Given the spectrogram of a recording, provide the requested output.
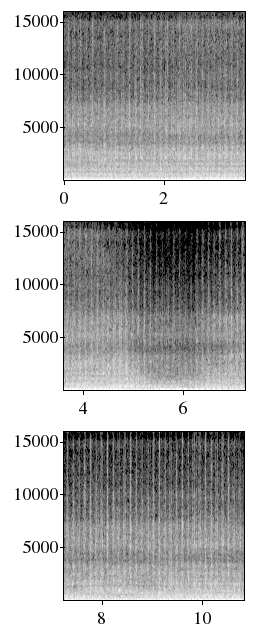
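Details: KAMAZ diesel engine's first start after a major overhaul: even idle with a steady low clatter and no extra knocks or misses; the engine runs healthy.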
